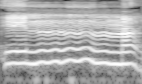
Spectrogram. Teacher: gunnah ditahan 2 sampai 3 harokat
